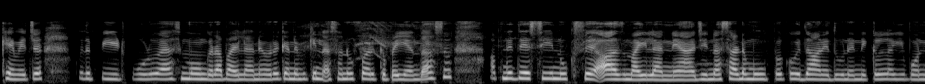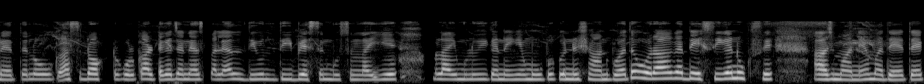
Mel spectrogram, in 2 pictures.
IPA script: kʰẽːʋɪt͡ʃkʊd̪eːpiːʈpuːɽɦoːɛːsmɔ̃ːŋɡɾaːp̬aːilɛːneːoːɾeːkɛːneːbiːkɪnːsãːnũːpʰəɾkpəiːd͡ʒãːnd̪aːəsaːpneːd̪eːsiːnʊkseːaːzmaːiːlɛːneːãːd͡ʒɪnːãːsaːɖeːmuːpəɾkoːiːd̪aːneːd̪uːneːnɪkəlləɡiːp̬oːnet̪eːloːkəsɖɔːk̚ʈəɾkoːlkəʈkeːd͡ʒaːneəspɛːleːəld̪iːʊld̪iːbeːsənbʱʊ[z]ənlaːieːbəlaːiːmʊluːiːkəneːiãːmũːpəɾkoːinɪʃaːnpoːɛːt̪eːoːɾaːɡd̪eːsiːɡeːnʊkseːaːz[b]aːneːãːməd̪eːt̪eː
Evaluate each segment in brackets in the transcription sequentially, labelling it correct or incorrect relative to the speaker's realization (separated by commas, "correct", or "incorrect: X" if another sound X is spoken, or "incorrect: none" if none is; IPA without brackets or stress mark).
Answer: incorrect: s, incorrect: m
